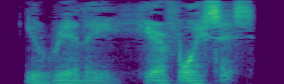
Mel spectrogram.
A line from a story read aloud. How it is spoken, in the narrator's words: she whispered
